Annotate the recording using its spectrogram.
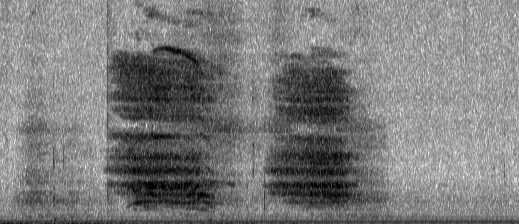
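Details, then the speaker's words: Asthma: two whistling, musical wheezes over a steady low hum, then wheezing with a bit of coughing, and wheezing as heard under a stethoscope, from narrowed airways. "those are two wheezes this is wheezing i think with a with a bit of coughing this last sound clip is what wheezing would sound like under a stethoscope"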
